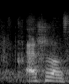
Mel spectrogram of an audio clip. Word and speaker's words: echelon: Now I'm writing echelons, I pronounce it now ECH. I'm sorry about that. Echelon. form. Wait, have I not written this correctly? Let me look it up. Yes, sorry, it's pronounced echelon, but spelled E-C-H-E-L-O-N.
